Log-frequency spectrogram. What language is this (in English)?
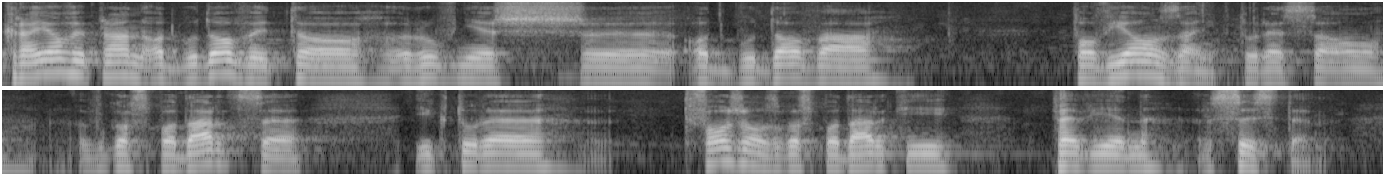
Polish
